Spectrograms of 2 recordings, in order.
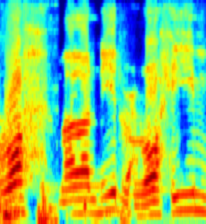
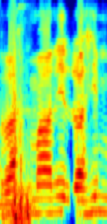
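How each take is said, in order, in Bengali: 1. 'ra' অংশগুলোতে একটু গোলাকার, হালকা স্বর আছে। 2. 'ra' অংশগুলোতে খোলা 'ah' স্বর আছে। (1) "বলতে হবে।" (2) "বলা যাবে না।"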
